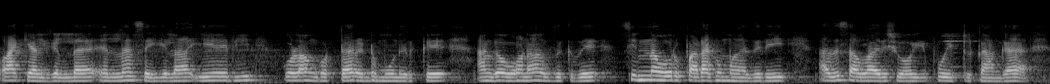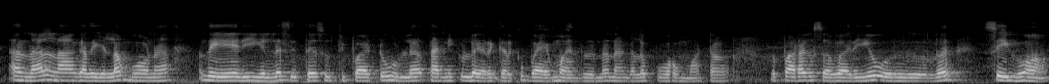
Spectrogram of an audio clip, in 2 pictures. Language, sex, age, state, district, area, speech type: Tamil, female, 60+, Tamil Nadu, Tiruppur, rural, spontaneous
